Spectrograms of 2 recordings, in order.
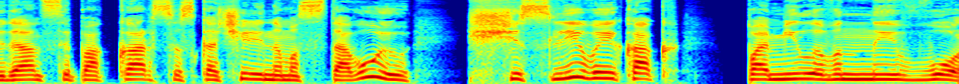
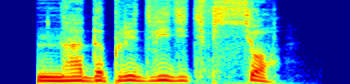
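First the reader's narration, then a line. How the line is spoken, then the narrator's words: Whispered. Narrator (Russian): шепнул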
